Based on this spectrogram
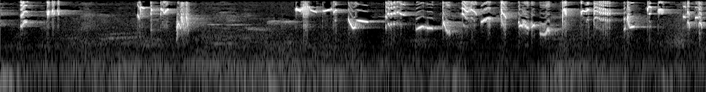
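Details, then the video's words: Champion Orange-headed thrush kept in a cage, winner of a presidential cup in Yogyakarta, giving clear ngeplong song: a few scattered high notes, then from four seconds a dense run of downslurred whistles and chattering phrases. "Anis Kembang Gacor Ngeplong ISTIMEWA"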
